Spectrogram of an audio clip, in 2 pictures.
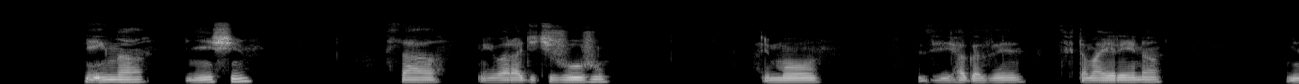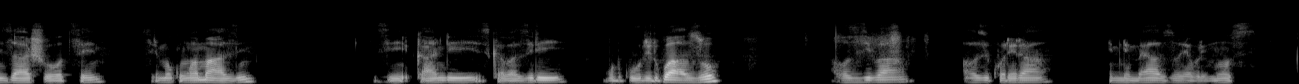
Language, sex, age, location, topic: Kinyarwanda, male, 18-24, Nyagatare, agriculture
